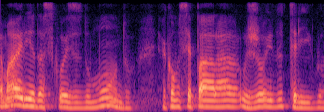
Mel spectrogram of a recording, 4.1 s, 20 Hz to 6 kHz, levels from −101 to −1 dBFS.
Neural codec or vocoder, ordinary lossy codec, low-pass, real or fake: none; none; 5.4 kHz; real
